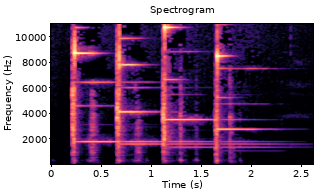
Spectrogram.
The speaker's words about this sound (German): Der Gerät steht hinter mir. Der Gerät ist ein, ein, ein äh, kleines äh, Kinder. Bing Bong. Ist ein, ja, ein Kinderxylophon-Metall-Plättchen-Klangerzeugungsgerät. Äh, äh, Und das klingt so.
